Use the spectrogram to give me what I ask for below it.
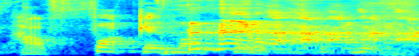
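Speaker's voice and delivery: slow, loud, laughing through it; laughing threat. Real, not acted. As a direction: cackle the threat out. Punchline while laughing.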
